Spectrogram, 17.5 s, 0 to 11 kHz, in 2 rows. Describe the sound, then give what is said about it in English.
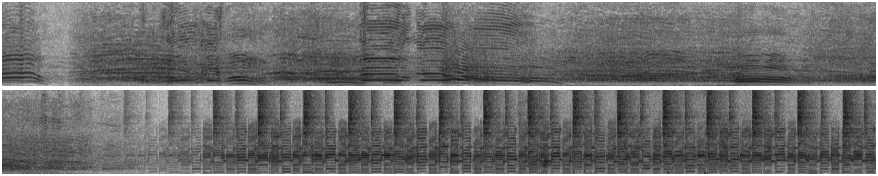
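A crowd at the 2010 Richmond Christmas Parade yells and shouts over one another in a loud, excited roar for about ten seconds during the Rudolph balloon accident, then the sound cuts to steady, rhythmic music with a regular pounding beat. “That was the audio from the Rudolph Balloon Christmas Parade tragedy the year Richmond killed Rudolph, that fateful day in 2010.”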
